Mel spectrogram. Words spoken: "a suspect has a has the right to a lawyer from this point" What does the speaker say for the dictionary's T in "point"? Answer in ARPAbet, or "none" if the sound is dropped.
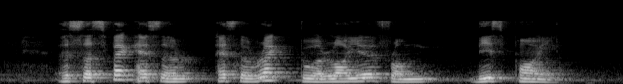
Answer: none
